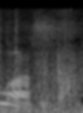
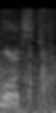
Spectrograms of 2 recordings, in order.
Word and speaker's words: loess: This is loess. How do you spell that again? Loess. Loess. Yes. So it's not lust.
